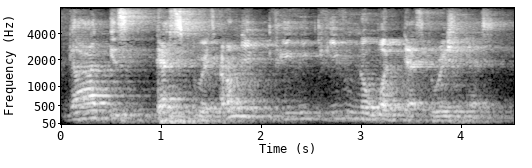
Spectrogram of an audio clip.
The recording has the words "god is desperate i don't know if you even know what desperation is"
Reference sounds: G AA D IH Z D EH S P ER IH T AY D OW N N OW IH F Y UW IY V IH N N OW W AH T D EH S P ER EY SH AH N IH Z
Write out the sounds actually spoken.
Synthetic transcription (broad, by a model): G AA D IH Z D EH S P ER IH T AY D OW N N OW IH F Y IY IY F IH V N OW W AH T D EH S P ER EY SH AH N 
